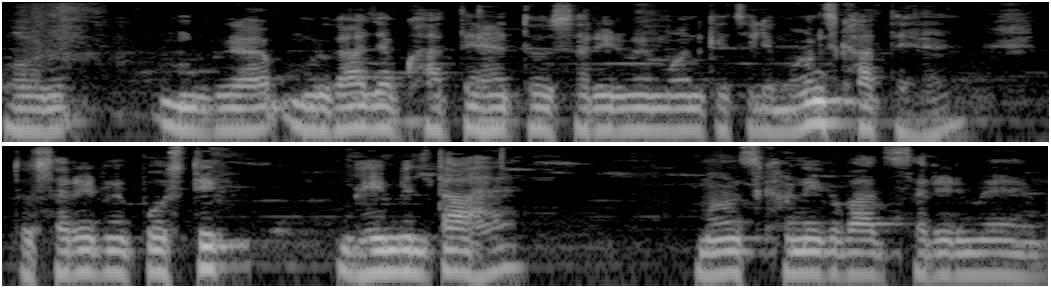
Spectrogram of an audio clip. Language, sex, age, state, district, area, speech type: Hindi, male, 30-45, Bihar, Madhepura, rural, spontaneous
